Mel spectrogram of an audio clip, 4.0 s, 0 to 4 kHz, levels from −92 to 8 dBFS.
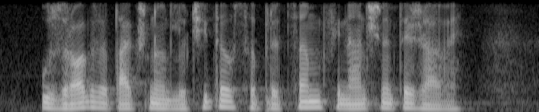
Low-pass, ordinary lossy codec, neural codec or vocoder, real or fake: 3.6 kHz; none; none; real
